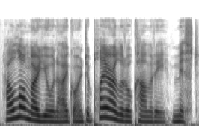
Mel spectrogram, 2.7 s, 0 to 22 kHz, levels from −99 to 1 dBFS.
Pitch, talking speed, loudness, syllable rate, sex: 195 Hz, 295 wpm, -16 LUFS, 7.0 syllables/s, female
